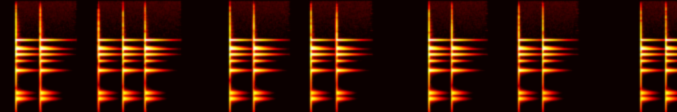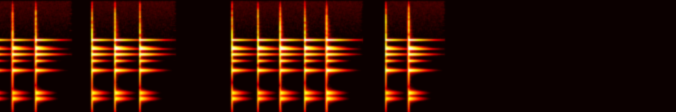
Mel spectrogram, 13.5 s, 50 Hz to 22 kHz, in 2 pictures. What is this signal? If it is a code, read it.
Tap code, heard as taps on a metal pipe, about 4 knocks a second. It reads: HGGSW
